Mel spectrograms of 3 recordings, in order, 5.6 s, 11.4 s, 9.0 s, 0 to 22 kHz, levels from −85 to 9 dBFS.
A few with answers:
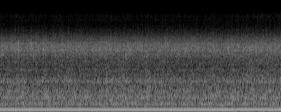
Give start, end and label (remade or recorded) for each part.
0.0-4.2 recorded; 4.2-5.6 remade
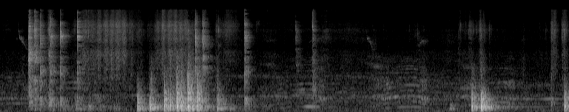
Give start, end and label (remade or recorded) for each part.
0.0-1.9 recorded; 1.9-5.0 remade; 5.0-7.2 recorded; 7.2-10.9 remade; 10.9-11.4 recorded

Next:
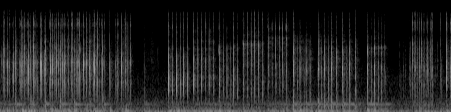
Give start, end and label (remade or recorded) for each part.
0.0-2.4 recorded; 2.4-6.4 remade; 6.4-7.1 recorded; 7.1-8.0 remade; 8.0-9.0 recorded

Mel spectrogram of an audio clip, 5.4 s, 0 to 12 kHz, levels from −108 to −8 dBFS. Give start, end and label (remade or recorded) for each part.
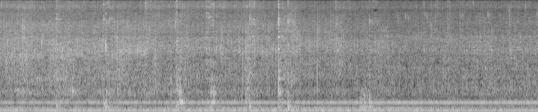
0.0-5.4 recorded

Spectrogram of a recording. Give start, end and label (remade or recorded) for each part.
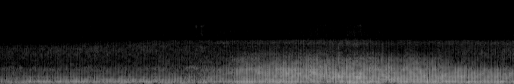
0.0-5.1 remade

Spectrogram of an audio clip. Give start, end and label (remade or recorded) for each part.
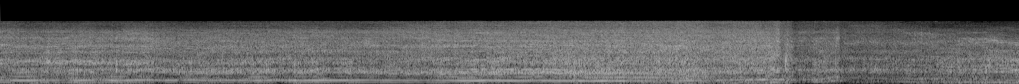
0.0-2.2 remade; 2.2-2.7 recorded; 2.7-5.9 remade; 5.9-6.6 recorded; 6.6-10.2 remade

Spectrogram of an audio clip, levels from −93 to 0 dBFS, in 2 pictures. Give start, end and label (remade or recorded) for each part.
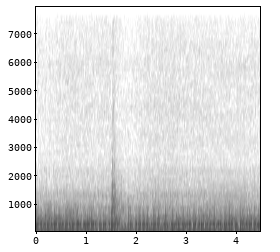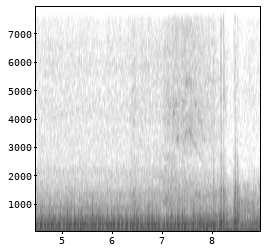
0.0-3.4 recorded; 3.4-4.2 remade; 4.2-9.0 recorded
